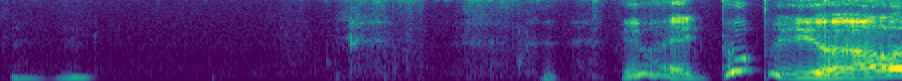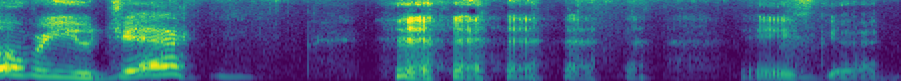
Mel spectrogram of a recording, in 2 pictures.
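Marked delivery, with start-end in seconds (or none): 0.1-5.5 high, lilting pet voice. Real, not acted. Owner greets dog Jack coming back, high baby talk. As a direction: fuss over the dog up high.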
